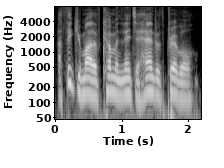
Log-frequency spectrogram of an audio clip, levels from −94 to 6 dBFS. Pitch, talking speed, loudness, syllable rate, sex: 145 Hz, 330 wpm, -17 LUFS, 6.2 syllables/s, male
